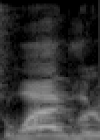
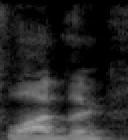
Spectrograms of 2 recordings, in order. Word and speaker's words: Wagler: You would think it's Swagler with the way it's spelled, but it's Wagler.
